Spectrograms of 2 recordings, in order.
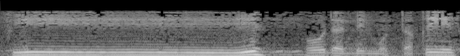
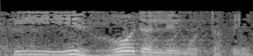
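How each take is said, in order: First: The vowel in the first word is held long. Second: The vowel in the first word is held briefly. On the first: "والمد" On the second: "بالقصر"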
